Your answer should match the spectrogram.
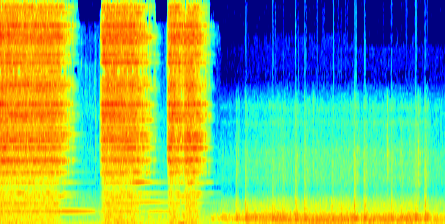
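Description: A tram rolls past, its wheels shrieking in long high squeals against the rails for several seconds, then fading into a steady rumble with rhythmic clattering over the track.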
